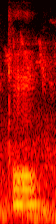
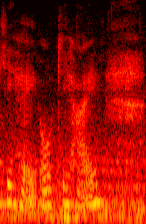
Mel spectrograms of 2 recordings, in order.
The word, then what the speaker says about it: Kihei: I'm still in Maui, but in a place called Kihei, or am I pronouncing it correctly? Is it Kihei? Anyway, K-I-H-E-I, Kihei, Kihei.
